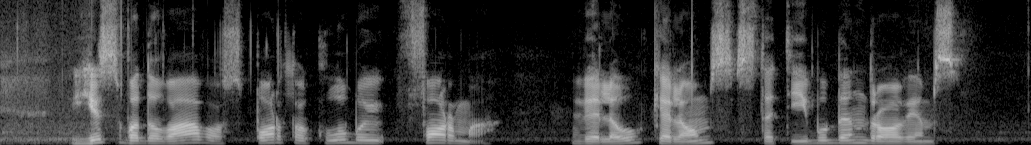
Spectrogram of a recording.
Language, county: Lithuanian, Vilnius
